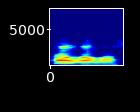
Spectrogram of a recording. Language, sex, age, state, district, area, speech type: Bodo, female, 18-30, Assam, Chirang, rural, conversation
